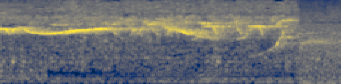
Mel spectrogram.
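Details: A drawn-out, sweet whistle from an Eastern wood pewee, wavering gently and slowly falling then lifting, lasting nearly two seconds before a quick upward slur, against a quiet, lightly noisy outdoor background.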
